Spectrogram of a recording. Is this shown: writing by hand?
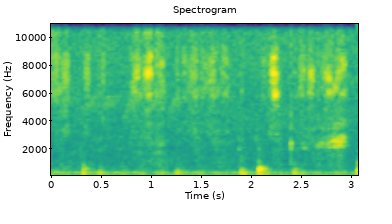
yes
